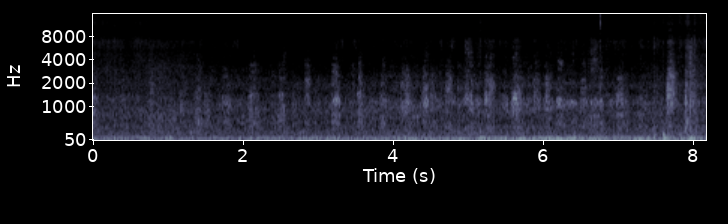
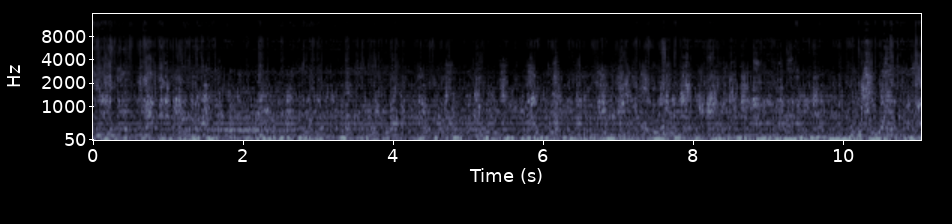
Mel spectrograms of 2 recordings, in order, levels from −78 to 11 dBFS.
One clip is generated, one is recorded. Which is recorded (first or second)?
first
